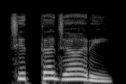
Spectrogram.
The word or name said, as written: ಚಿತ್ತಜಾರಿ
